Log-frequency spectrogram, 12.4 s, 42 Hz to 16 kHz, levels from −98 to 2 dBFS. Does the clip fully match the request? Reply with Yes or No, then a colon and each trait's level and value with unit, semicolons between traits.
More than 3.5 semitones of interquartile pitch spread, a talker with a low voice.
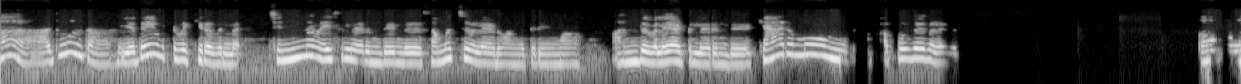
No: average, 5.3 semitones; high, 215 Hz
